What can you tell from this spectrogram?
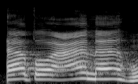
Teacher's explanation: Вот здесь применяем. Назализация, полная назализация в размере двух огласовок.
